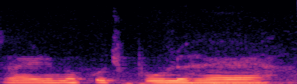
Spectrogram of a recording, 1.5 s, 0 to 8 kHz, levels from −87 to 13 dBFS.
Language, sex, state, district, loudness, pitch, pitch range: Hindi, male, Uttar Pradesh, Shamli, -15 LUFS, 170 Hz, 165-180 Hz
